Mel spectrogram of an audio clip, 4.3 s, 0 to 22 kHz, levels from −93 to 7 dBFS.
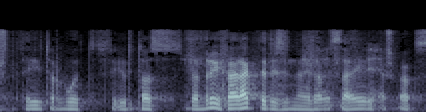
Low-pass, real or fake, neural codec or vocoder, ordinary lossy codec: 7.2 kHz; fake; codec, 16 kHz, 0.8 kbps, ZipCodec; MP3, 32 kbps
